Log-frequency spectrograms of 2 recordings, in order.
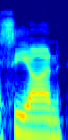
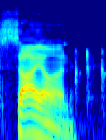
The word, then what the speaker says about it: Scion: He spelled it like the car, which I used to pronounce it Sion, but I heard that it's actually pronounced Scion.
